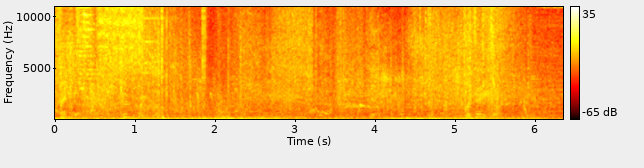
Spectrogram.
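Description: A Confringo fire spell blasts in the Hogwarts Legacy video game, a series of heavy booming impacts and crashes under dense combat noise, with a voice talking over the action.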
